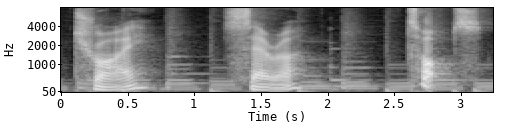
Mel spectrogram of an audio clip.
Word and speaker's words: triceratops: us today triceratops try sarah tops can you say it with me try sarah tops let's learn all about triceratops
